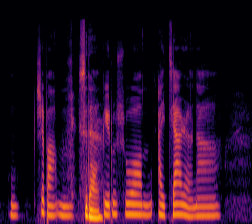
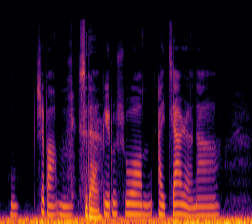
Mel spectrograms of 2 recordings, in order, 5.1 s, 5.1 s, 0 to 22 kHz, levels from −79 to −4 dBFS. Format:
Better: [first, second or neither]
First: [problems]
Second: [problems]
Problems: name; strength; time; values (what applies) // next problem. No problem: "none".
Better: first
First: none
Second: low rumble; faint; throughout; 20 dB below the speech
